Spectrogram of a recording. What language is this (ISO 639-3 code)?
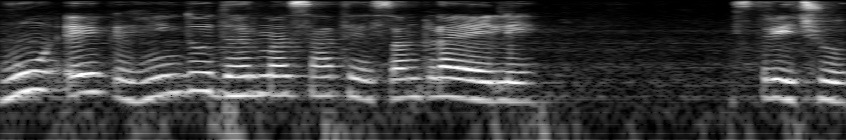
guj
